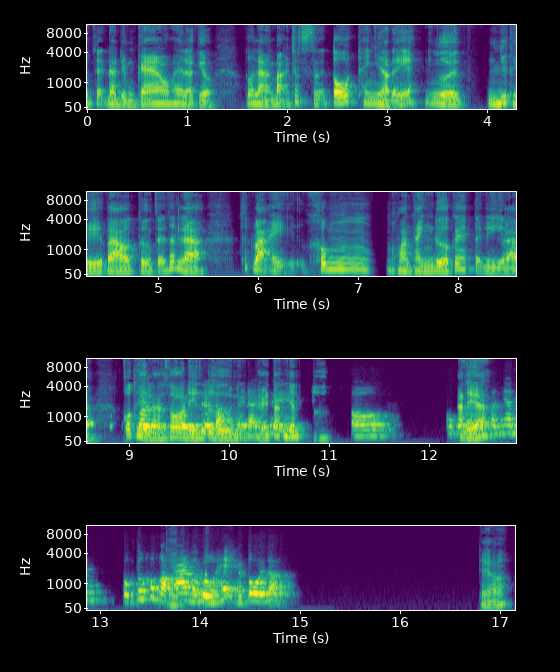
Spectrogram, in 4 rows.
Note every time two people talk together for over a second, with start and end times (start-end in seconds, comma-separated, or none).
9.1-10.7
